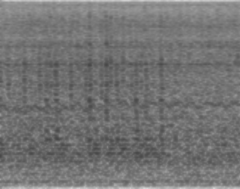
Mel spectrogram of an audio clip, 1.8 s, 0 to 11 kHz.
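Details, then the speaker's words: LT van after timing corrected from about 20° off and mass air flow sensor reconnected, motor mount shot: steady but ragged idle with light clatter and shake; running rough, owner thinks it still needs less timing. "I think it needs less timing still but it is running that is freaking awesome"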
